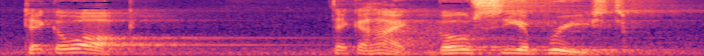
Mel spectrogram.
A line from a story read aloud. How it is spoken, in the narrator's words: Jesus shouted back across the way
